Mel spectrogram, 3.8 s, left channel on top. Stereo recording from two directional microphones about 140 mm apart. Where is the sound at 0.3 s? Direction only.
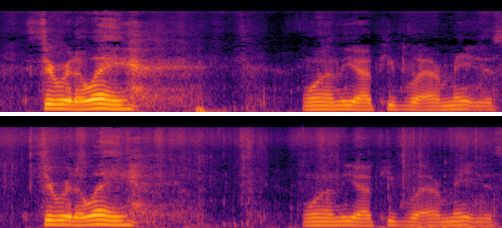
5° left (ahead or behind).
